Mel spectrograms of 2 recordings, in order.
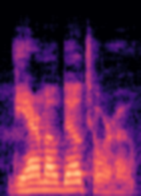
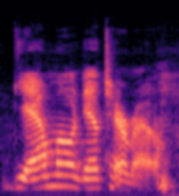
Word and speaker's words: Guillermo del Toro: How do you pronounce his name? Guillermo Del Toro. Guillermo Del Toro.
